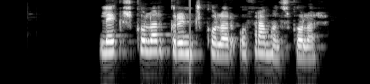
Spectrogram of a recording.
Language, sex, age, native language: Icelandic, female, 40-49, Icelandic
